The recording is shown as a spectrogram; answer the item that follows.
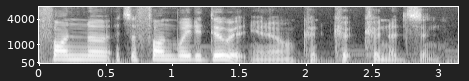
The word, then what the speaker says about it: Knudsen: That's how you pronounce it. But Norwegian is Knudsen. Yeah, it's a fun way to do it, Knudsen.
